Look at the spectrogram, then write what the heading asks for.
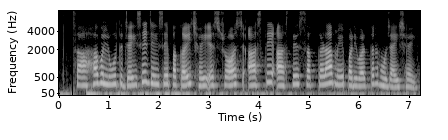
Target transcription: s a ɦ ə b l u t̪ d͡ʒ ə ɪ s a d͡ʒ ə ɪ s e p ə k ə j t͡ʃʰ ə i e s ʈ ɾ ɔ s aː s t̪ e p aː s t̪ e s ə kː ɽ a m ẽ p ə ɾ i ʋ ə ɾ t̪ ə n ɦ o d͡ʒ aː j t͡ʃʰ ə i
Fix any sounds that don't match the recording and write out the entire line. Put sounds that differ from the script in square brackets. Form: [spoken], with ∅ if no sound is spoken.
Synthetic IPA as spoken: s a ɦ ə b l u t̪ d͡ʒ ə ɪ s [e] d͡ʒ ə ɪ s e p ə k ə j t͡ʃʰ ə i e s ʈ ɾ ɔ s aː s t̪ e [ʔ] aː s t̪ e s ə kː ɽ a m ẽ p ə ɾ i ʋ ə ɾ t̪ ə n ɦ o d͡ʒ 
